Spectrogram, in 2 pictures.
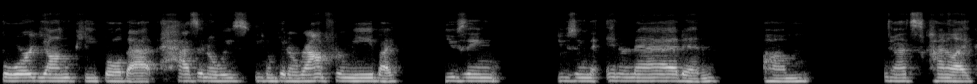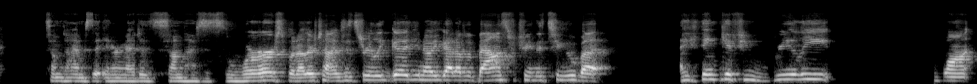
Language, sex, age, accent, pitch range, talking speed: English, female, 30-49, American, 150-175 Hz, 165 wpm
